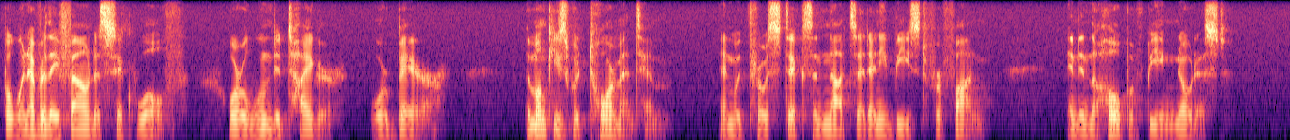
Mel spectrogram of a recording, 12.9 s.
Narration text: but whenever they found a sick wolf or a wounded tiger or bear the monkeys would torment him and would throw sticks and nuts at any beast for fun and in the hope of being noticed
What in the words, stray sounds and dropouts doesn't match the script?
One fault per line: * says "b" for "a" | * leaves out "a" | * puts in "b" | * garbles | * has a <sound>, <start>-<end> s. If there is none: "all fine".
all fine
